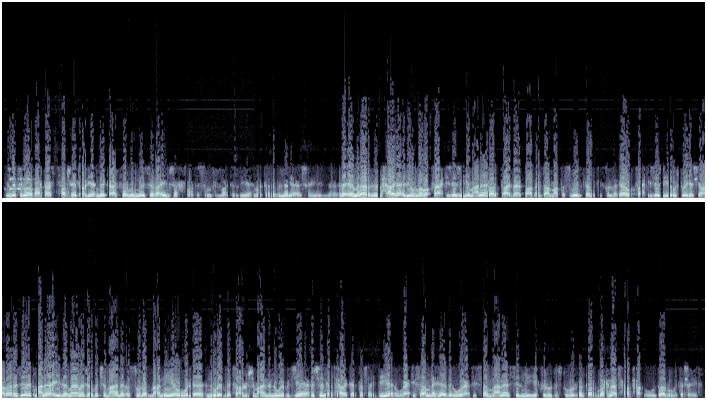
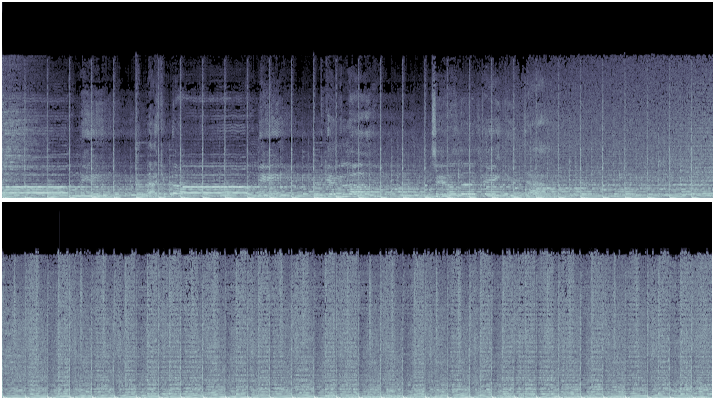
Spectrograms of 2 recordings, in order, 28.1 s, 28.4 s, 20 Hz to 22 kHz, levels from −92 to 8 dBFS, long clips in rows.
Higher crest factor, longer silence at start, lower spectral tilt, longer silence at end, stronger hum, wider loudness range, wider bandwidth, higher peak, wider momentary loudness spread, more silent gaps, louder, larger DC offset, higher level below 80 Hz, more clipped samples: about the same, 10 dB vs 12 dB; about the same, 0.1 s vs 0 s; first, -6 dB/octave vs -4.5 dB/octave; first, 0.2 s vs 0 s; neither; about the same, 4 LU vs 3 LU; second, 9.4 kHz vs 17 kHz; about the same, 0 dBFS vs 0 dBFS; first, 10 LU vs 4 LU; neither; about the same, -11 LUFS vs -13 LUFS; neither; second, -48 dBFS vs -18 dBFS; neither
